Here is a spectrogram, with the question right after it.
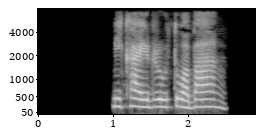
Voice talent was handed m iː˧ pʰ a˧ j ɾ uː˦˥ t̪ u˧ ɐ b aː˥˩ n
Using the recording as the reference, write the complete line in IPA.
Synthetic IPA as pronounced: m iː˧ kʰ a˧ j ɾ uː˦˥ t̪ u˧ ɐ b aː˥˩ ŋ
